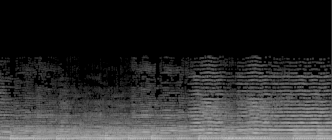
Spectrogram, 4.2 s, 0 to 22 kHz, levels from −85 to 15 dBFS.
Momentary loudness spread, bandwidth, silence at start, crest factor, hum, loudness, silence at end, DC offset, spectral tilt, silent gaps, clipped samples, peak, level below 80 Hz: 3 LU; 13.5 kHz; 0 s; 14 dB; none; -18 LUFS; 0 s; under 0.1%; -4 dB/octave; none; under 0.1%; -4 dBFS; -52 dBFS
